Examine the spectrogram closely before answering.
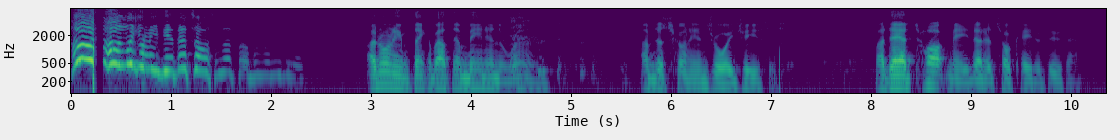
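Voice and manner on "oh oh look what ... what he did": very high, loud, mock impressed gushing. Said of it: "so everybody goes".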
